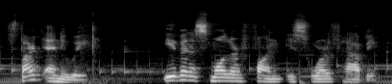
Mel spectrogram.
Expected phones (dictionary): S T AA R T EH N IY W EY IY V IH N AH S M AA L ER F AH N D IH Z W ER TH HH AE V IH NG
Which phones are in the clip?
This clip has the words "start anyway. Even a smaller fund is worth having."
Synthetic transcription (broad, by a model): S T AA R T EH N IY W EY IY V IH N AH S M AA L ER F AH N IH S W ER TH HH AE V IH NG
